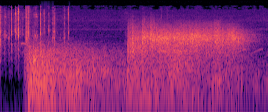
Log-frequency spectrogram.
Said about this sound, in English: And maybe a little lightning hits or something. One lightning bolt coming up.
